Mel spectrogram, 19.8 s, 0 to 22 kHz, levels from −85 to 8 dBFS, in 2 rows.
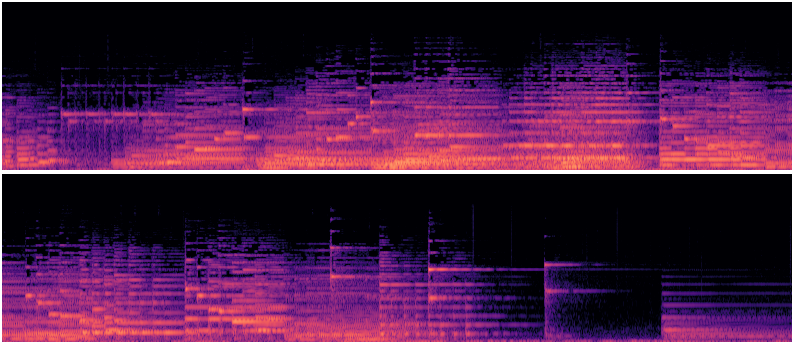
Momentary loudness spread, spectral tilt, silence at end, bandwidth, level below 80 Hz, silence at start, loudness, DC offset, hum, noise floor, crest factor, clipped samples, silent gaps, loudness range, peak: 19 LU; -9 dB/octave; 0 s; 7.6 kHz; -36 dBFS; 0 s; -21 LUFS; under 0.1%; none; -45 dBFS; 18 dB; under 0.1%; none; 12 LU; -4 dBFS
